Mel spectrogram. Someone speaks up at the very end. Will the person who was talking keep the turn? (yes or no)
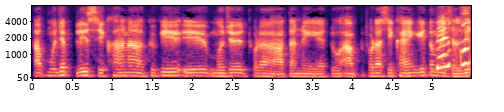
no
